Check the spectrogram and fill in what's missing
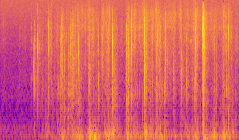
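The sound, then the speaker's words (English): A paper from Blue the intern dog rustles and crinkles, a steady run of irregular crackling bursts lasting a few seconds after a brief quiet start, with no voices. “I got a paper here from Blue the intern dog.”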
